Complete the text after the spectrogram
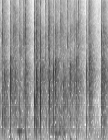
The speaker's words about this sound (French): sous vos applaudissements également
